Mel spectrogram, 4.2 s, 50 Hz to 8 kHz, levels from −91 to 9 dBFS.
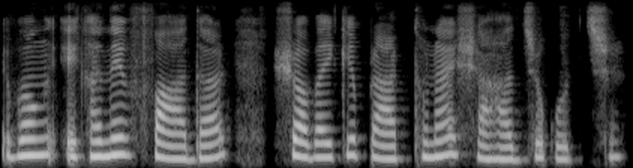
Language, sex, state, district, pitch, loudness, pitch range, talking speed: Bengali, female, West Bengal, North 24 Parganas, 255 Hz, -23 LUFS, 225-275 Hz, 100 wpm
